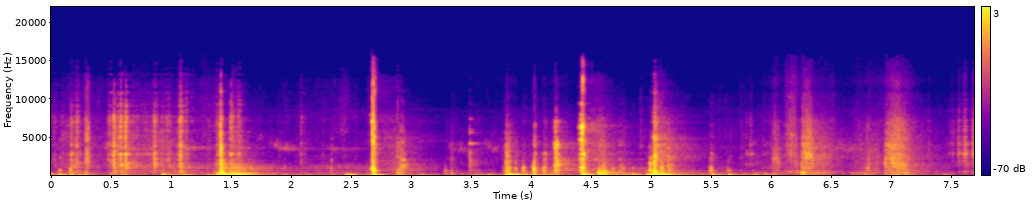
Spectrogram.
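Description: A tyre iron scrapes and clanks against a metal wheel rim.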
